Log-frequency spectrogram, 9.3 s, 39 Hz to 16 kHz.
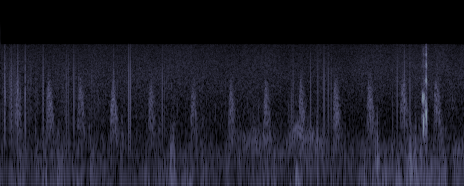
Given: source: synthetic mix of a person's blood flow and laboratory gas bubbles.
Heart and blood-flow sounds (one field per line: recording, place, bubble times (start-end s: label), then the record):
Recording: Doppler ultrasound of blood flow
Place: subclavian vein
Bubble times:
8.42-8.56 s: bubbles
From the record:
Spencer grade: 1 (occasional bubble signal discernible with the cardiac motion signal, with majority of cardiac periods free of bubbles)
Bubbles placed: anywhere in the cardiac cycle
